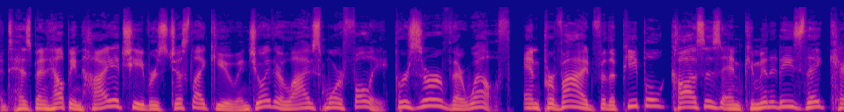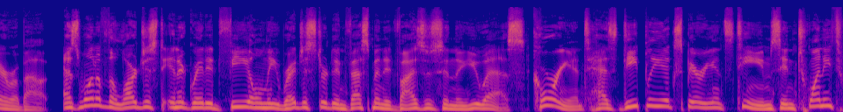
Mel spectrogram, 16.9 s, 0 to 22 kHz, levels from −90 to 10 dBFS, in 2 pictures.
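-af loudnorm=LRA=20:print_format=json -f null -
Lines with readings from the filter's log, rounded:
"input_i" : "-29.5",
"input_tp" : "-13.1",
"input_lra" : "1.9",
"input_thresh" : "-39.5",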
